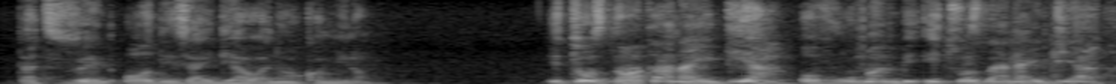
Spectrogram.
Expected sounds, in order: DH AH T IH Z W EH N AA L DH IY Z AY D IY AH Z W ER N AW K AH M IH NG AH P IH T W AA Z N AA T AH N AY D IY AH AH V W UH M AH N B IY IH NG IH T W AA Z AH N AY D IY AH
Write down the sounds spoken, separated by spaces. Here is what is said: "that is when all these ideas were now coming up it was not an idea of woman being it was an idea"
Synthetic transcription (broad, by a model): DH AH T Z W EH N AA L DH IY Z AY D IY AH W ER N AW K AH M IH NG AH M IH T W AA Z N AA T AH N AY D IY AH AH V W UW M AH N B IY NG IH T W AA Z AH N AY D IY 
